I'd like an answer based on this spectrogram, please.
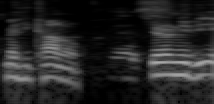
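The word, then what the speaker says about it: México: In uh in Spanish, the X makes an H sound. So, it's spelled Mexico, but it's pronounced Mexico.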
